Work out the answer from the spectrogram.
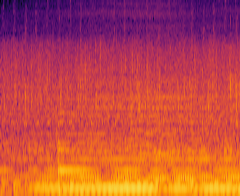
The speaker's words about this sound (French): sous une pluie diluvienne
